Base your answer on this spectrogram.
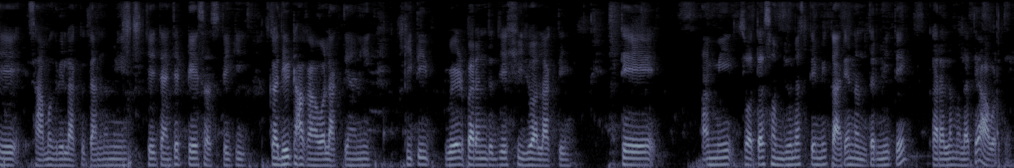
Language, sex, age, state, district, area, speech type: Marathi, male, 18-30, Maharashtra, Nagpur, urban, spontaneous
